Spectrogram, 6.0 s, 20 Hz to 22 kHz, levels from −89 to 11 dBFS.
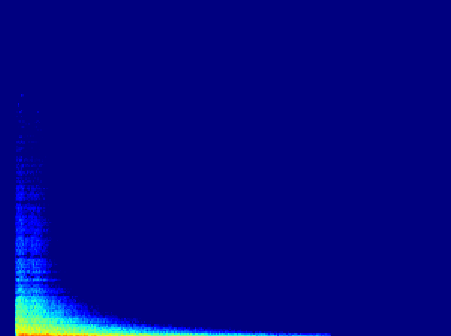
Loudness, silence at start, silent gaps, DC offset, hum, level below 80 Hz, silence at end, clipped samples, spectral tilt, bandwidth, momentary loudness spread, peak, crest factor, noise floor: -19 LUFS; 0.2 s; none; under 0.1%; none; -24 dBFS; 3.5 s; under 0.1%; -11.5 dB/octave; 3.1 kHz; 27 LU; -2 dBFS; 18 dB; -63 dBFS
